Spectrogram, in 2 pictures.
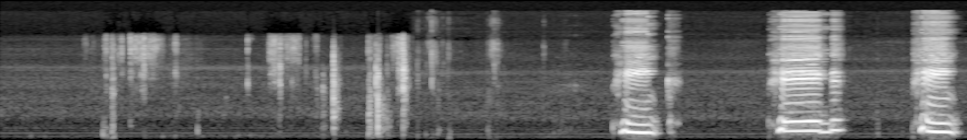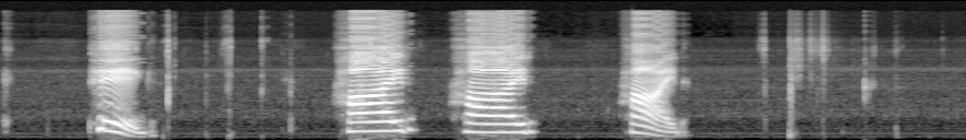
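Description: Paper pages rustle as a book is turned.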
